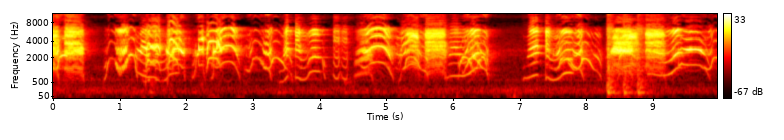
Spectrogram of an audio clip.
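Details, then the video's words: A pet Indian ringneck parakeet chatters in rapid, shrill, rising-and-falling phrases, mimicking a cat's meow over and over with short pauses between bursts. "PARROT SAY MEOW"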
